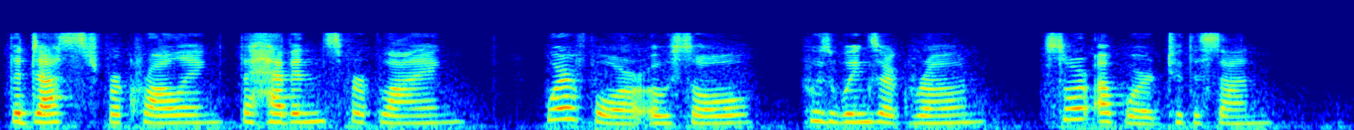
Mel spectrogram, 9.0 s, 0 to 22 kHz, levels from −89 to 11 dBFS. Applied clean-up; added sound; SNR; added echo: none; none; none; none.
